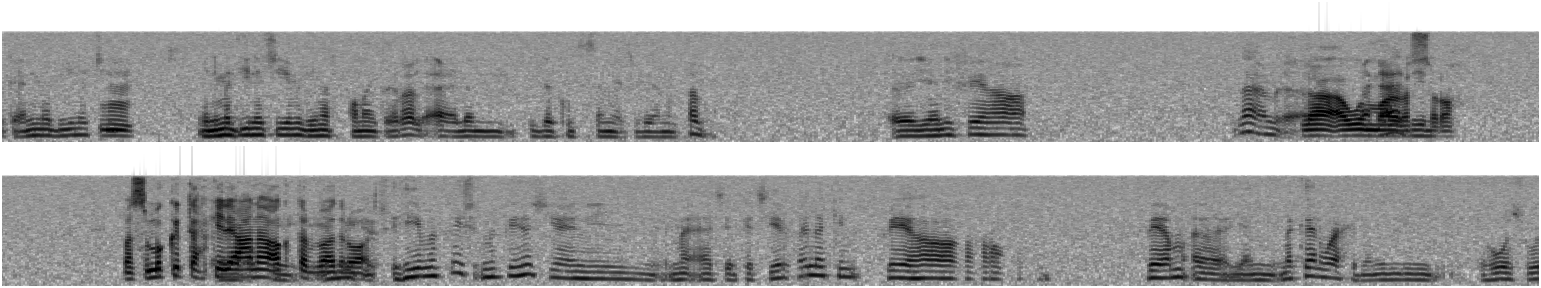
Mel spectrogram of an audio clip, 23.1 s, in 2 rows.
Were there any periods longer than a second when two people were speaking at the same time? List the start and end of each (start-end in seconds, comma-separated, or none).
13.1-14.3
